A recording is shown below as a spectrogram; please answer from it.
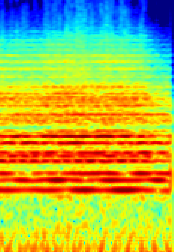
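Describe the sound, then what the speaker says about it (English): An Amtrak train horn blares in the city near train bridges at Ping Tom Park in Chicago, a loud, sustained chord-like blast held steady over the low rumble of the train, with no talk. "this is the Amtrak hollering right now"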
